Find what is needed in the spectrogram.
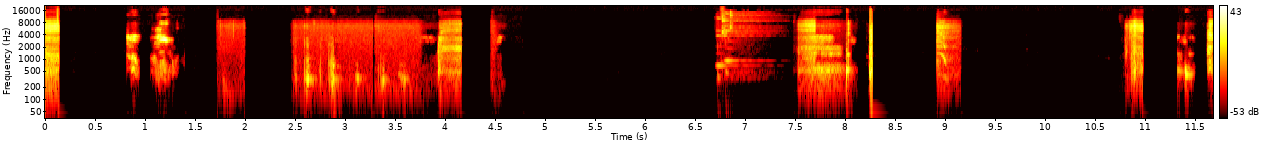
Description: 11 minutes of real heavy smoker's cough. Deep, chesty and intense coughing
